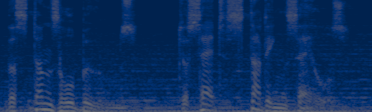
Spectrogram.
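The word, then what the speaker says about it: studding sails: even run out the stunsel Booms to set studding sales pronounced stencils this was known as sailing large it was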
